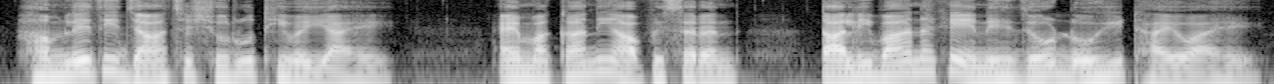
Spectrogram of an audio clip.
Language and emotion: Sindhi, neutral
